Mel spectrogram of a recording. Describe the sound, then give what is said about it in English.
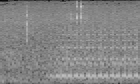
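A steady electronic video call ringing tone starts partway through and holds at an even pitch, moderately loud, with a faint background hum and no talking. “Oh, it's ringing.”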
